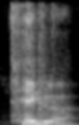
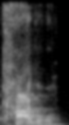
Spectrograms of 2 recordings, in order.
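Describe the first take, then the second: First: It is read with Polish pronunciation. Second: It is read with English pronunciation. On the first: "and if you thought it was Polish" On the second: "If if I had thought that was an English word, I would pronounce that toggle"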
